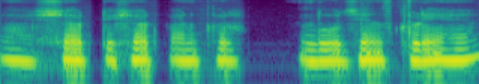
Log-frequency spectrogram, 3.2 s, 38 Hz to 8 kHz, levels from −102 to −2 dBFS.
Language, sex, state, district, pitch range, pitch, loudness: Hindi, female, Chhattisgarh, Bastar, 170-180 Hz, 175 Hz, -18 LUFS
